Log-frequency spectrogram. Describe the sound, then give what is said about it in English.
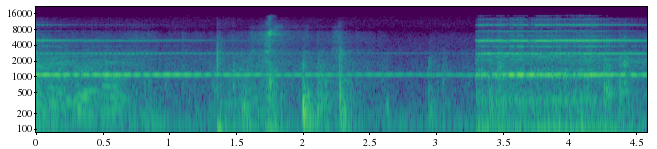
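A telephone bell rings with a steady electronic trill, its sustained tones cutting off and then resuming, while people talk briefly in the background between the rings. “answer the phone.”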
